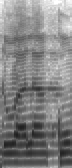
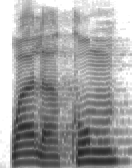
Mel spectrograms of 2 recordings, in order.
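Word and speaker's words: وَلَكُمْ: Di lafad walakum ma kasabtum terdapat satu mim sukun. Nah, ini tanda baca apa? Sukun atau mati. Maka mim ketika sukun secara basic dia bunyinya adalah M. Nah, gitu ya. Walakum, walakum, walakum.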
